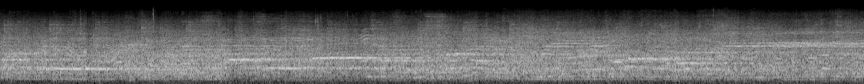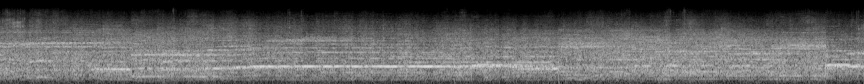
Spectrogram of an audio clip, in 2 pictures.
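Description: Steady din of many voices from a crowd of skaters at an ice rink, chattering and calling out over one another.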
